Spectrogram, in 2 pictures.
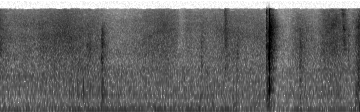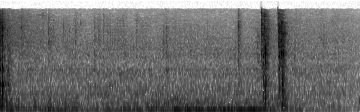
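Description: Motorboat engine running at low revs with a steady hum, growing louder from about halfway through as the boat drives off. A few sharp clicks or knocks come on top, the loudest a little before the middle.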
